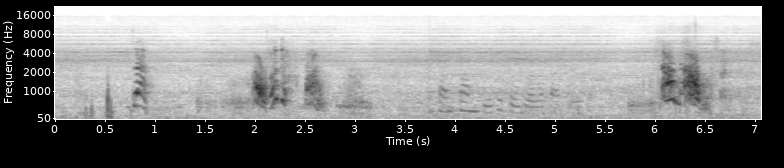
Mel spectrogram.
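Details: Pomo, a male toy Pomeranian born April 2017, kept as a pet in Kathmandu, Nepal, barks angrily while attacking: short sharp bursts in quick pairs, a lone bark, then a louder double bark near the end, with faint squeaky sounds between.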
